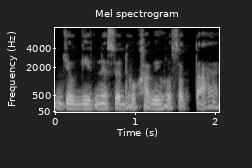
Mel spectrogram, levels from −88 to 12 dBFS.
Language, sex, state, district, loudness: Hindi, male, Bihar, Muzaffarpur, -23 LUFS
